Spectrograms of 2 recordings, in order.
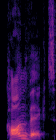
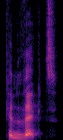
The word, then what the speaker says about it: convict: convict and convict so in the first case the first syllable is stressed and closed like con right those the letter O sounds like or coni in the other case the second syllable is stressed and the first is oness so in the first syllable letter O sounds like convict there are three General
